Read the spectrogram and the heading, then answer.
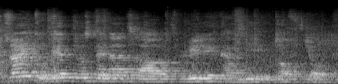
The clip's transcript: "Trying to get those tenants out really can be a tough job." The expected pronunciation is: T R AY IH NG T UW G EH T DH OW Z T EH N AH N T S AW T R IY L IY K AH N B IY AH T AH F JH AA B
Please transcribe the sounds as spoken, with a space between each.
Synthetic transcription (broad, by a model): T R AY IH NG T UW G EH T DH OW S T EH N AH T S AW T R IY L IY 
